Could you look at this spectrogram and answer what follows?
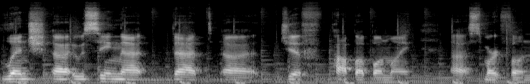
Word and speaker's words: GIF: It's pronounced GIF, not GIF. And I will go to my grave saying this is GIF. It is GIF. GIF, goddammit. Even the creator of it calls it GIF.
